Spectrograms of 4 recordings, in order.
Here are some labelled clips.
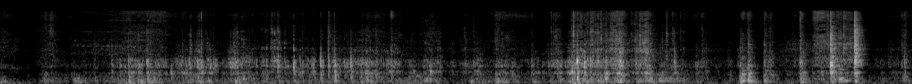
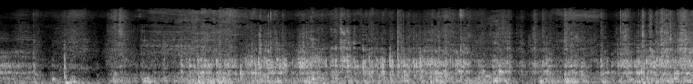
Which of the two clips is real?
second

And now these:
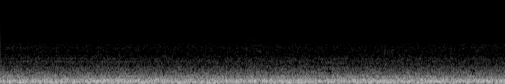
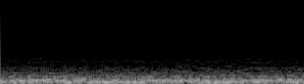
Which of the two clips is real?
first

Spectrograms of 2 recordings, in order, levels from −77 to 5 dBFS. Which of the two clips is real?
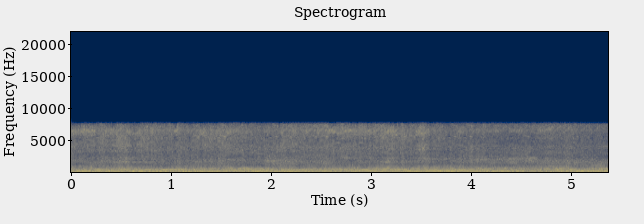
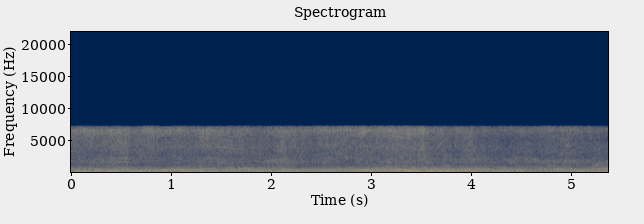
second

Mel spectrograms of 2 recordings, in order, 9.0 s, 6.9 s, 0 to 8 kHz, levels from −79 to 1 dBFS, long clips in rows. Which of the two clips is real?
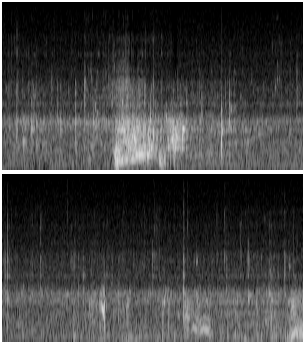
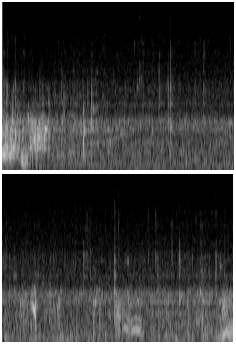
second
